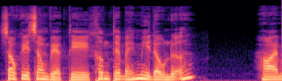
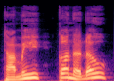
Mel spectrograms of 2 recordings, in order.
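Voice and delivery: cuống cuồng gọi con; 6 semitones higher than usual. A narrator's reading. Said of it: "cuống cuồng gọi con".

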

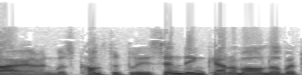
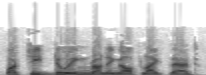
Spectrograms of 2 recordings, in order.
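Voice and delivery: higher, sharp exasperation; a touch of angry scolding; 6 semitones higher than usual. A narrator's reading. Desra complaining about the elf, mildly angry. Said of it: "Desra said angrily".

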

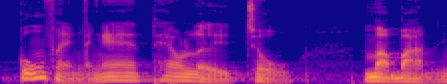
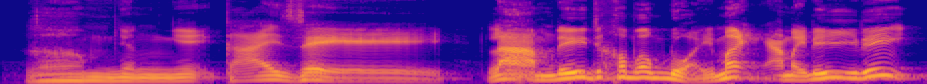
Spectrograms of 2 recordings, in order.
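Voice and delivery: angry boss; 6 dB louder than usual. A narrator's reading. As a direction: bark the threat down at the worker. Boss threatens stammering worker. (quát gắt, cao và to)

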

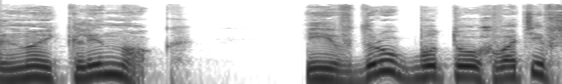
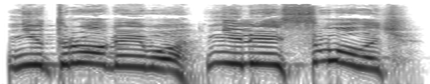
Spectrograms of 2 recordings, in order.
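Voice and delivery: very high-pitched squealed cry; woman's shriek. A narrator's reading. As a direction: shriek it to stop the attack. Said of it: "Взвизгнула вдруг Лиза".

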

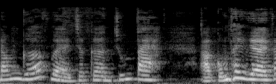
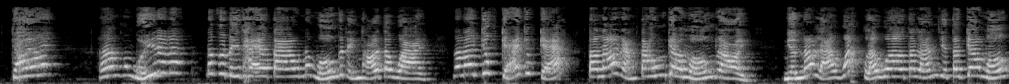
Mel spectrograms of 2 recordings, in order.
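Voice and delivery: put-on high, agitated drunk complaint; drunk man's rant; 8 semitones higher than usual. Drunk man telling the stranger about the ghost, high and agitated. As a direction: rant like a tipsy man annoyed.

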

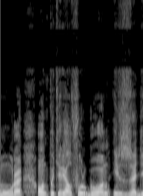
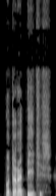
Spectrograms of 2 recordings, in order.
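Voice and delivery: high, urgent entreaty; pleading; 8 semitones higher than usual. A narrator's reading. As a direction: beg them to hurry. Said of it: "взмолилась Калипсо". (настойчивая мольба)

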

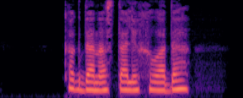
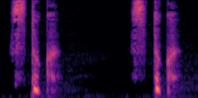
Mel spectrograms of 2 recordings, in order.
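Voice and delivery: whispered; 7 dB quieter than usual. A narrator's reading. Heartbeat sound, whispered.

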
